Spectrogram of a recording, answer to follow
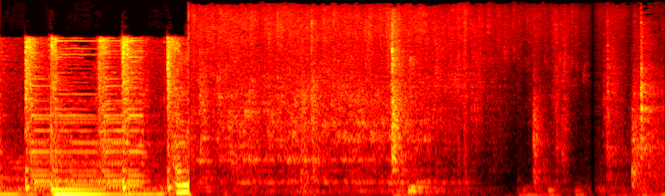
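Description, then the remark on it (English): A person urinating into a toilet: a steady, hissing trickle of liquid splashing into water that wavers and thins toward the end, after a brief burst of tonal, music-like sound at the start. “I'm warning you, I'm gonna pee now, so if you don't wanna listen, it's fine.”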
